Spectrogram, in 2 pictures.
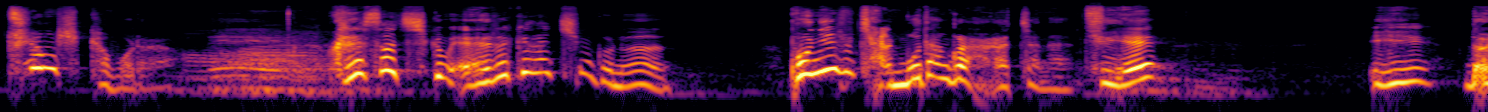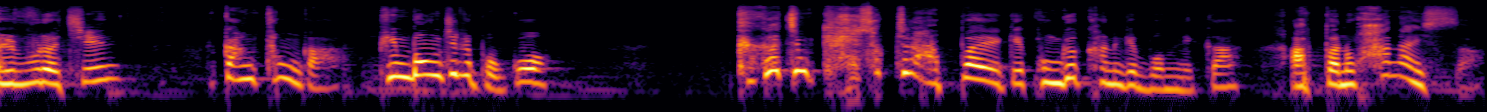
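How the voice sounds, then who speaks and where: Female preacher, high and very lively, animated storyteller who questions the congregation. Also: moderate pace, no echo. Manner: animated storytelling, acts out dialogue. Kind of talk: sermon.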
